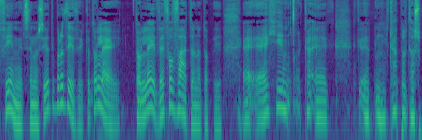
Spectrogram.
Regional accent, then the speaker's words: Thessaloniki, Central Macedonia, Greece; also born or lived in Athens; Εγώ κατάγαμε πίσω από μια εργατική οικογένεια, mm-hmm. αλλά εκεί της Θεσσαλονίκης. Μεγάλωσα δηλαδή στις δυτικές συνοικίες της Θεσσαλονίκης. Κατέβηκα για σπουδές και τα λοιπά στην Αθήνα.

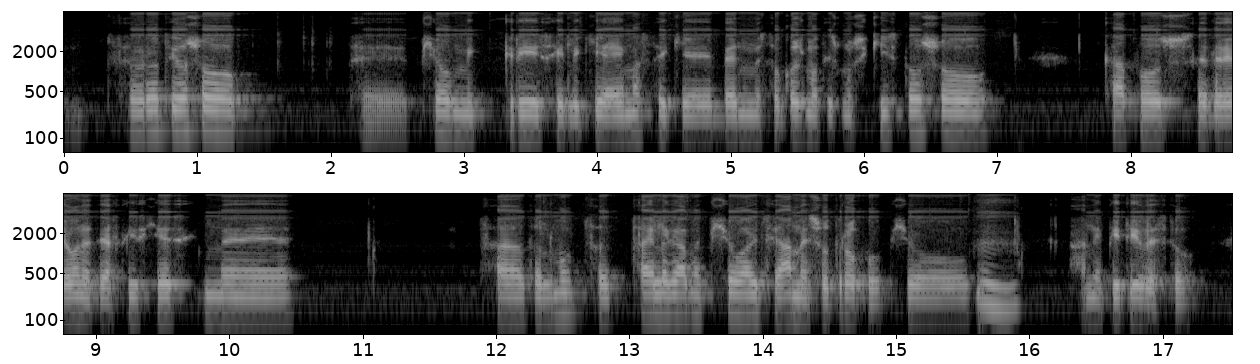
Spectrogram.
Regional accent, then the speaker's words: Zakynthos, Ionian Islands, Greece; also born or lived in Athens; Εκεί μεγάλωσα, εκεί γεννήθηκα. Μάλλον γεννήθηκα στην Αθήνα, μεγάλωσα στη Ζάκυνθο. Και εκεί πέρασα τα πρώτα μου χρόνια, ας πούμε, μέχρι τα 18.

